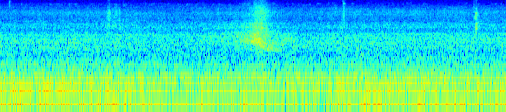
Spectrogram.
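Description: Steady engine and road rumble inside a small truck's cab while driving at speed. About two and a half seconds in, a short squeak falls in pitch.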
